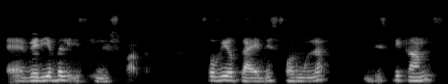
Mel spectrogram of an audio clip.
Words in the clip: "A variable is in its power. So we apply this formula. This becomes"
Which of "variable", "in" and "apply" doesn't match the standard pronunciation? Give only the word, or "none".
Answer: in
